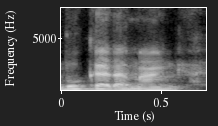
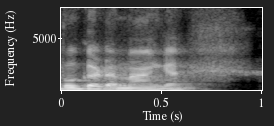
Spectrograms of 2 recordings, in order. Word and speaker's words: Bucaramanga: So you're from Bucaramanga. Did I say it right? I say it right. Okay, I don't know. They always say that. Oh, you say it wrong. Okay, so you're from Bucaramanga.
